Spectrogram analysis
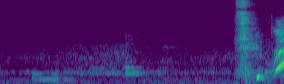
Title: Fake sneeze with flour cloud prank | #funny #prankshorts |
